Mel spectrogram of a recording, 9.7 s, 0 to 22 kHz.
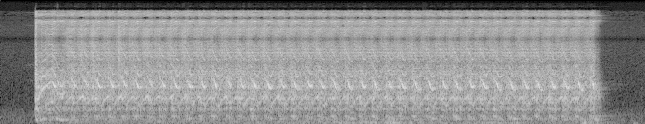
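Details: Chrysler Valiant VJ, sat 25 years, running on parts pinched off an XD Falcon: engine catches quickly and runs evenly about eight seconds before cutting out; healthy while running.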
